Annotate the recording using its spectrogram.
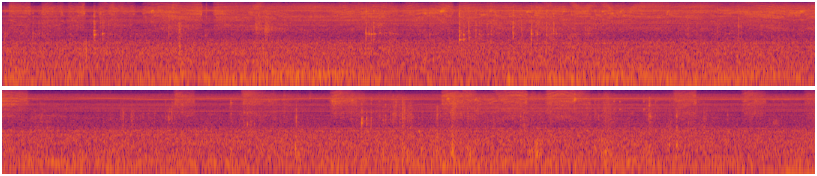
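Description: A spray can hisses in short and long bursts.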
